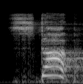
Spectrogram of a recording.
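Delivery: high, sharp burst of protest; loud mouse's shout. Acted. Tiny mouse telling a huge cat off, loud shout. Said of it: "She was saying it really loud too".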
